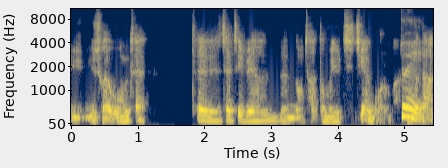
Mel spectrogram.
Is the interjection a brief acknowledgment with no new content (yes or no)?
no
